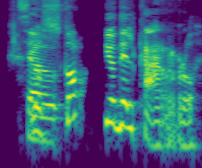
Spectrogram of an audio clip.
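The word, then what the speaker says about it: Scoppio del Carro: the cart and I'm going to let you pronounce it correctly. So delaro.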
